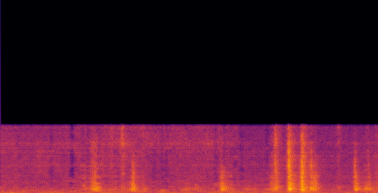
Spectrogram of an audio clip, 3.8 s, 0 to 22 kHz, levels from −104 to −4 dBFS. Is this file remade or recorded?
remade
